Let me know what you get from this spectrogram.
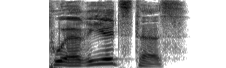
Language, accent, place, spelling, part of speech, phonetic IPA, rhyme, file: German, Germany, Berlin, puerilstes, adjective, [pu̯eˈʁiːlstəs], -iːlstəs, De-puerilstes.ogg
- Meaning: strong/mixed nominative/accusative neuter singular superlative degree of pueril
